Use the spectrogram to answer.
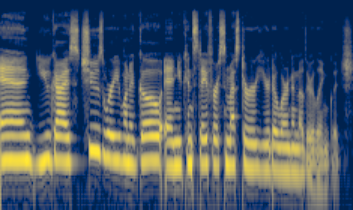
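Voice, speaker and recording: On a very clean recording with a silent background, a woman speaks at a medium pitch with a Midwestern American accent. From Illinois, US Midwest. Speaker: university student. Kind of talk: casual chat.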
